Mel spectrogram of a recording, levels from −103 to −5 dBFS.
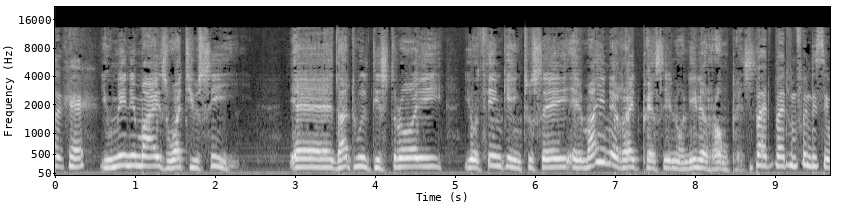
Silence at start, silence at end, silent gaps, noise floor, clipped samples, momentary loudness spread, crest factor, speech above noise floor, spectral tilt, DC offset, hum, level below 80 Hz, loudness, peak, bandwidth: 0 s; 0 s; none; -46 dBFS; under 0.1%; 6 LU; 14 dB; 27 dB; -4 dB/octave; under 0.1%; none; -46 dBFS; -19 LUFS; -6 dBFS; 13 kHz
